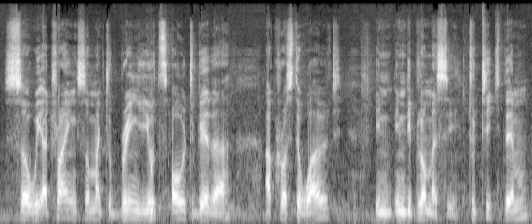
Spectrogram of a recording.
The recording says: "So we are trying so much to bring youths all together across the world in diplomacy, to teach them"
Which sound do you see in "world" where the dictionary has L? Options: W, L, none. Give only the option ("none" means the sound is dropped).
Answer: L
